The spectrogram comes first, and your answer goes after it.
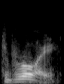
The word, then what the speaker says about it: de Broglie: between b and a a guy named Lou de Bry it's it's pronounced de Bry but it's spelled de brole good name Louis de Bry proposed an argument a hypothesis purely based on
